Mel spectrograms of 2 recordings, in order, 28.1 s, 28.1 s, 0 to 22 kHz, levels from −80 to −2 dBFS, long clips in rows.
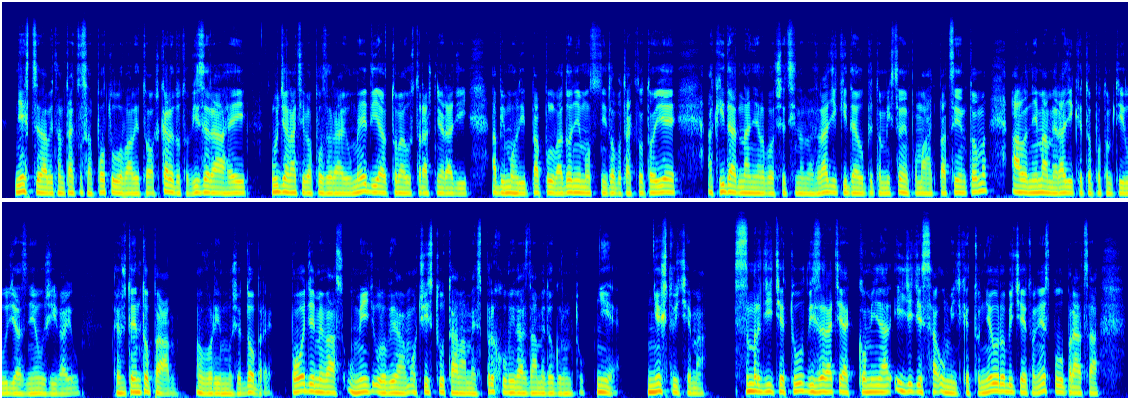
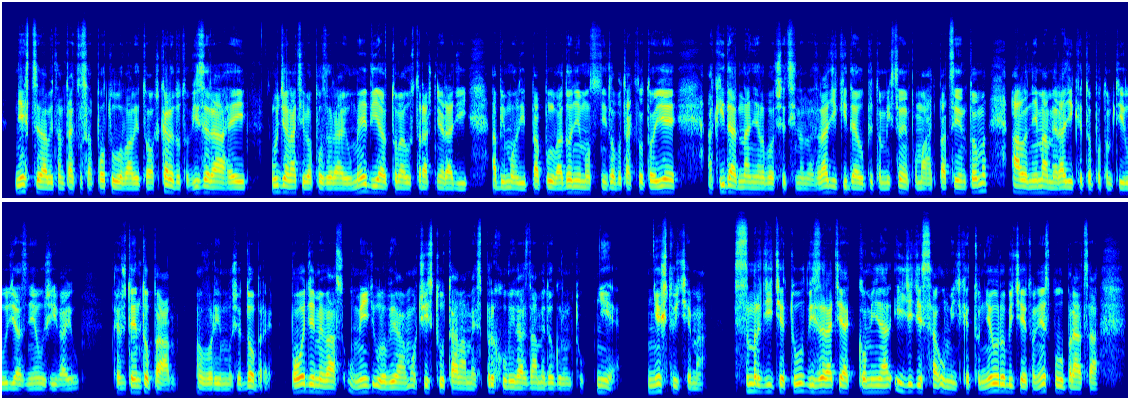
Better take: first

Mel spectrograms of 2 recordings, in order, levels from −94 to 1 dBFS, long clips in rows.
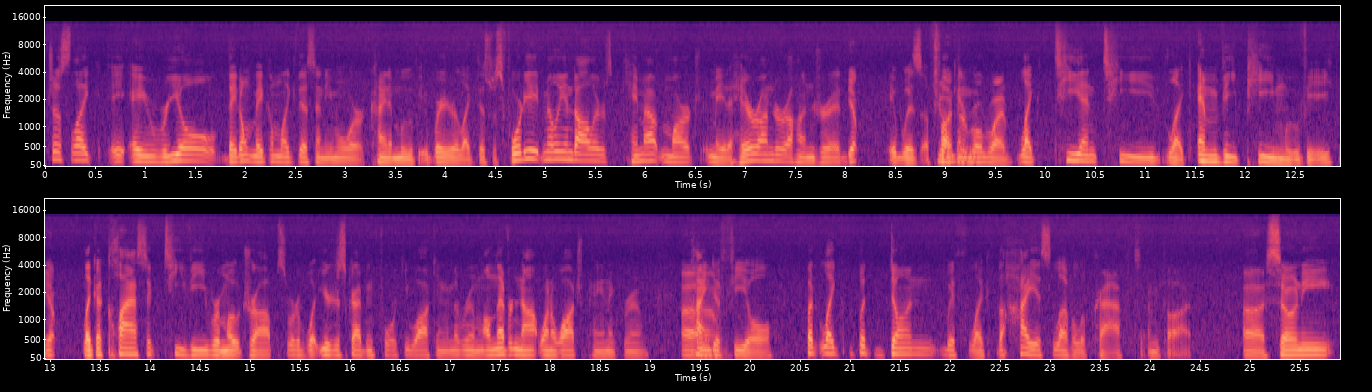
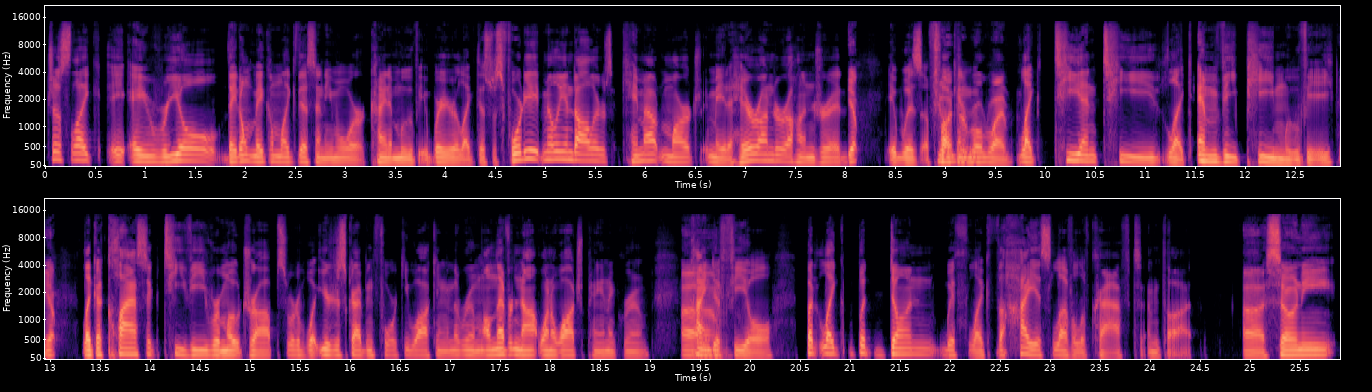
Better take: second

